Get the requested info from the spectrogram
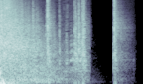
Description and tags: Original Gun sound Design using metal gates, wooden blocks, and locks.
weapopn, sniper, attack, shot, rifle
